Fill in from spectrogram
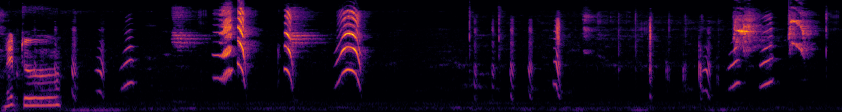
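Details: Pet rose-ringed parakeet talking: a low voiced word at the start, then scattered arching whistled syllables, short sharp clicks and chatter, and a burst of buzzy squeaky notes near the end, over a soft hum.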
